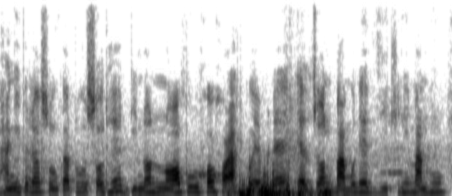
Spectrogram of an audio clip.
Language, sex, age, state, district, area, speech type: Assamese, female, 60+, Assam, Lakhimpur, rural, spontaneous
